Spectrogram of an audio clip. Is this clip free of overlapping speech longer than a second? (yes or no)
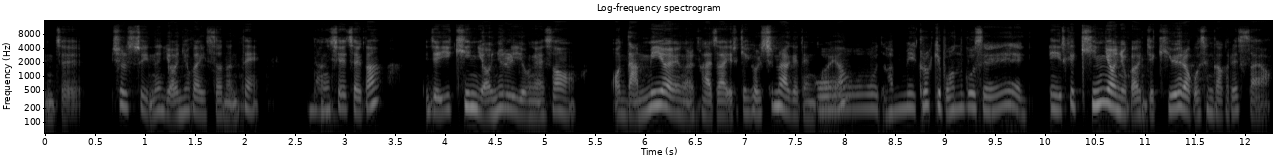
yes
